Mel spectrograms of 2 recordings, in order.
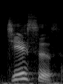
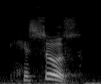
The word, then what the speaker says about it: Jesus: You're my friend and I love you, but first of all, I'm not Jesus. My name is pronounced Jesus.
